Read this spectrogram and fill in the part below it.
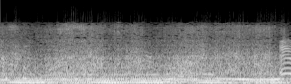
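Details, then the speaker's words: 2002 Polaris XC 800 two-stroke snowmobile running on ether starting fluid, tank out of gas; loud buzz surging and sagging unevenly; runs only on starting fluid, no fuel. "Hey, why didn't we have this out when the starting fluid was in action? Yeah. The Polaris running on ether."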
